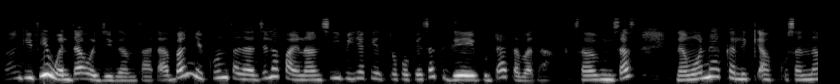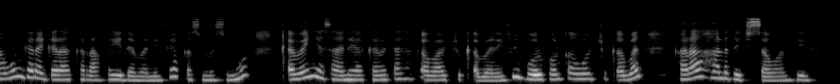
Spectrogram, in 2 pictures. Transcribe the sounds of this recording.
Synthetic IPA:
b̥aːŋkifɪwɐld̪aːwɐd͡ʒːiːɡɐmt̪aːᶑaːbːɐnːɛkʊnt̪ɐd͡ʒaːd͡ʒɪlɐfaːjnaːnsiːbɪjːɐkeːsɐt̪ɔkːɔke̞ːsːɐt̪ːɪɡɐʔeːɡʊd̪ːaːt̪ɐbɐt̪ɐ | sɐbɐbnɪsaːsnɐmo̞ːnːɪɐkːɐlɪkʼːaːfkʼʊsɐnːaːwɐŋɡɐɾɐɡɐɾaːkːɐrːaːfɐjːɐd̪ɐmɐniːfɪɐkːɐsʊmɐsɪmːo̞ːkʼɐβe̞ːɲːɐɪsaːniːɐkːɐmɪt̪ɐkɐkʼɐβaːt͡ʃːukʼɐbɐniːfɪboːdfɔlkɐwːɐt͡ʃːukʼɐbɐŋkʰɐɾaːɦaːlɐt̪ɛt͡ʃːɪ̥sawaːnt̪ɐʔeːf

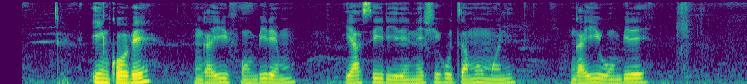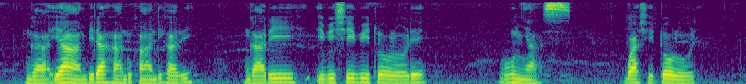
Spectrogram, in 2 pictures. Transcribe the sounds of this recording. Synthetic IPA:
iŋko̞βe̞ | ŋɡajifuːmbiɾe̞mu | jasiliɾe̞neʃixud͡zamumo̞ni | ŋɡajiwuːmbiɾe̞ | ŋɡajaaːmbiɾaːxaːnduxaːndixaɾi | ŋɡaːɾiːβiʃiβito̞lo̞le̞ | βuɲaːsi̥ | βwaʃito̞lo̞le̞

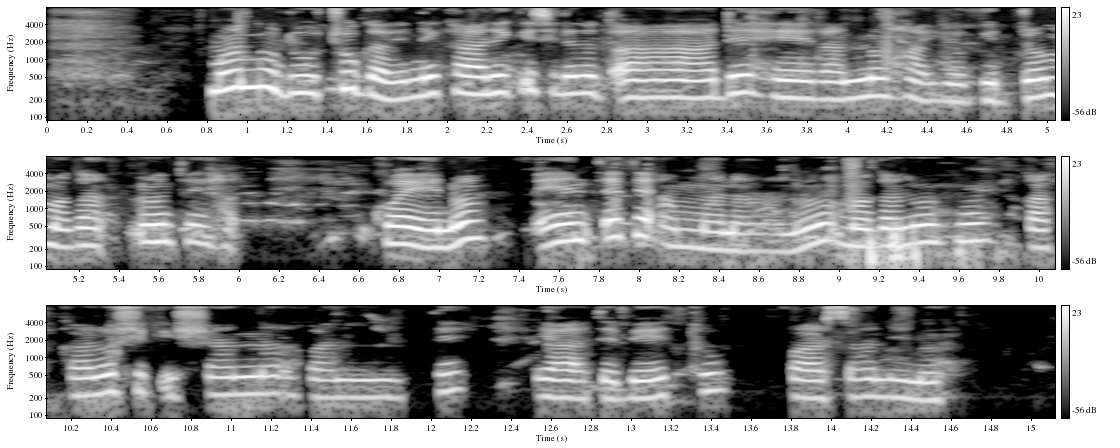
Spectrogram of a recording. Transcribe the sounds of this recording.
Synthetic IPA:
mɐnːʊd̪uːt͡ʃːʊɡɐɾɪnːɪkaːlɪkʼɪsɪlɛd̪ɔt̪ʼad̪ɛhe̞ːɾɐnːɔɦɐjːɔɡɪd̪ːɔmɐɡɐnːɔt̪ɛ | kʰɔjɛnɔpʼɛːnt̪ʼːɛt̪ɛʔɐmːɐnaːnɔmɐɡɐnɔhʊkɐkːɐɾɔʃɪkʼɪʃːɐnːɐfɐnt̪ːɛjaːt̪ɛbe̞ːt̪ːʊ | faːɾsanɪnɔ

